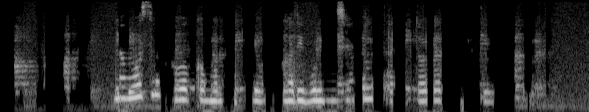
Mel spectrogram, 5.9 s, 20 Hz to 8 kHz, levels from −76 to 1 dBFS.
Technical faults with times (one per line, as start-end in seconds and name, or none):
0.00-0.90 background gated by the echo canceller
0.13-5.47 other side's voice leaking through
1.18-5.07 speech suppressed in double talk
